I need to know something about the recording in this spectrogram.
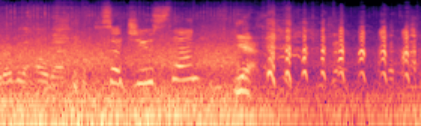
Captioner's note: laughter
